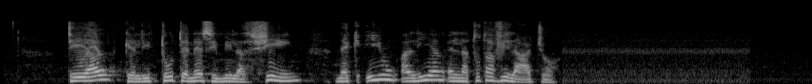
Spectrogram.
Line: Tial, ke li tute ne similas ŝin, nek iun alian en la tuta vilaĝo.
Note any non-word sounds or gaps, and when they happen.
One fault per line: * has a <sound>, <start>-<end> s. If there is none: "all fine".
all fine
